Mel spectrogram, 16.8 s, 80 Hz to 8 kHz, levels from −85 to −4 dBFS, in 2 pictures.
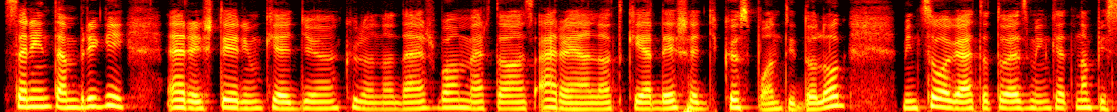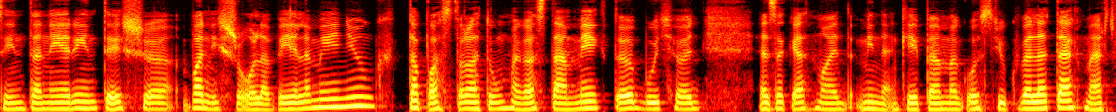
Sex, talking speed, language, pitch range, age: female, 145 wpm, Hungarian, 165-200 Hz, 20-39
